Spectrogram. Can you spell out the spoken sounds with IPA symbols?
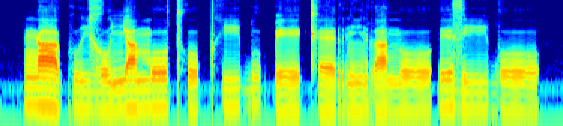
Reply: ŋ aː˦˨ kʷ iː˨ ɣ o˨ ɲ a˦ m oː˦ tʰ o˨ pʰ iː˦ ɓ u˦ k͡p eː˨ kʰ ɛ˨ r ĩ˦ r a˦ n o˦ | ɪ˦ z iː˨ b oː˨

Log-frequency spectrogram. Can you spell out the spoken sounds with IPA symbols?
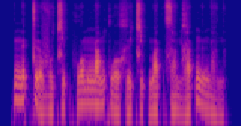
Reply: n e˦˥ t̚ t̪ ɨ̰˧˨ ə̯ v o̤˨˩ t͡ɕ i˨˩ p̚ h w o˧ m ŋ a˧ m k w o˧˩ x ɨ˧ t͡ɕ ɨ˨˩ p̚ m a˦˥ k̚ s a̤˨˩ m ɣ a˦˥ k̚ ŋ ɨ˧ ŋ a̤˨˩ n

